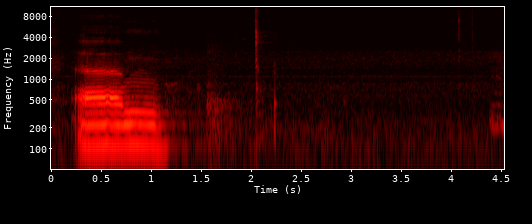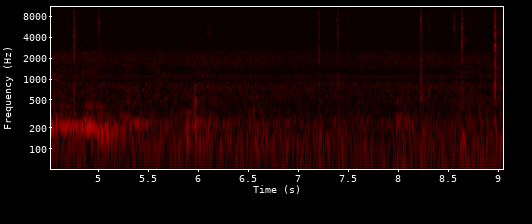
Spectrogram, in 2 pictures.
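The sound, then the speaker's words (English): Scattered, irregular clicks of typing a command on a notebook keyboard, after a short burst of a man's voice at the start; a faint murmur sits under the keystrokes midway. The notebook is connected by a DTV trans cable to the joy port of a DTV. “Okay, I have to run a command on my notebook, wait a moment.”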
